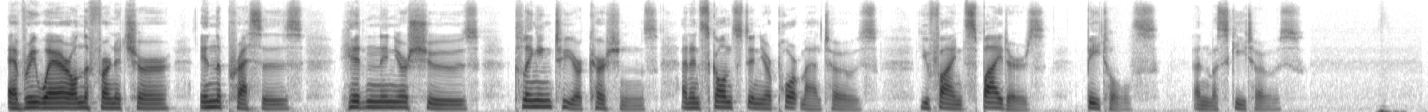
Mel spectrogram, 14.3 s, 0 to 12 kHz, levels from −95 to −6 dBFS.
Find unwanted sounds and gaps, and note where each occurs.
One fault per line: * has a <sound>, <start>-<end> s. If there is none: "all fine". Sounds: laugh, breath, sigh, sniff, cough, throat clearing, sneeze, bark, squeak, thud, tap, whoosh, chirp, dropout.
* has a whoosh, 13.8-14.1 s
